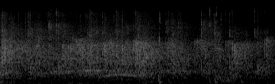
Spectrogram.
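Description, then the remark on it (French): Steady applause from an audience fills the whole stretch, a dense crackle of many hands clapping at once, sustained with a slight dip near the end. “On peut l'applaudir.”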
